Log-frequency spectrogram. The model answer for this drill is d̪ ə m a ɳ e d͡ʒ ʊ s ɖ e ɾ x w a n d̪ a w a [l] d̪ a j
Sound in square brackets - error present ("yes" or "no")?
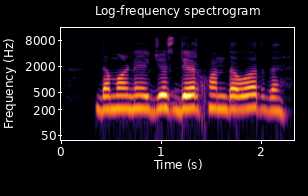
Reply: yes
